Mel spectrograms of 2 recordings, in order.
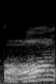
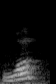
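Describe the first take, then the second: First: The character is read in Mandarin pronunciation. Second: The character is read in Vietnamese pronunciation. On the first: "Đọc cổ thì cái đó là người quan thổi" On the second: "chúng ta người Việt thì đọc cái chữ này là quốc"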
